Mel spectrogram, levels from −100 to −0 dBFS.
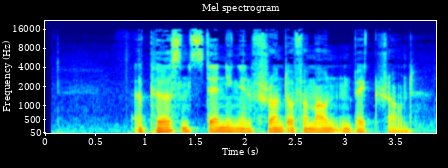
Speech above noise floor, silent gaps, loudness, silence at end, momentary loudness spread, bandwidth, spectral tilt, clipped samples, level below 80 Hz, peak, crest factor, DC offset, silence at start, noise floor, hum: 33 dB; none; -27 LUFS; 0.2 s; 9 LU; 16 kHz; -5.5 dB/octave; under 0.1%; -42 dBFS; -6 dBFS; 20 dB; under 0.1%; 0.9 s; -58 dBFS; none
